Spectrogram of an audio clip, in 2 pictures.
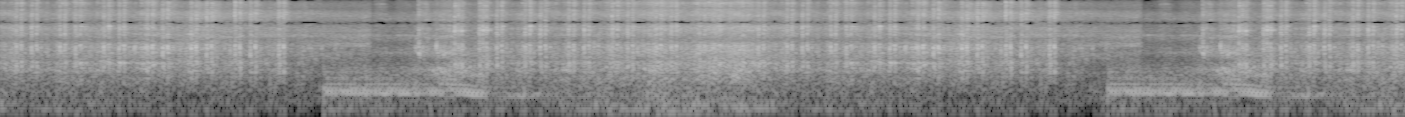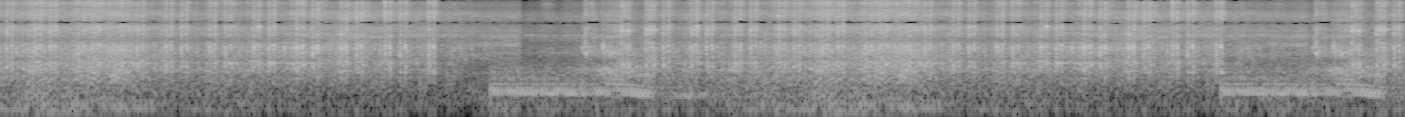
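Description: Train sound effect: a steady, rapid clatter of wheels on rails, with a short low sound coming back about every eight seconds.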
